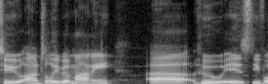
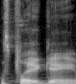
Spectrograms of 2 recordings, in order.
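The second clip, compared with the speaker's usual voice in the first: put-on Cajun accent, lower; 3 semitones lower than usual. Quoting a favorite cartoon line: Gambit voice. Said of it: "from the X-Men cartoon where he's like".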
